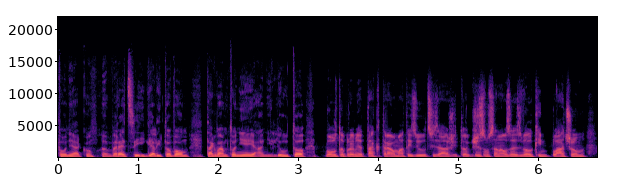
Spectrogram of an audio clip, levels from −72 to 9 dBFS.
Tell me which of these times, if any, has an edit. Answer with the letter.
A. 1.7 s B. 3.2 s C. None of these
B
